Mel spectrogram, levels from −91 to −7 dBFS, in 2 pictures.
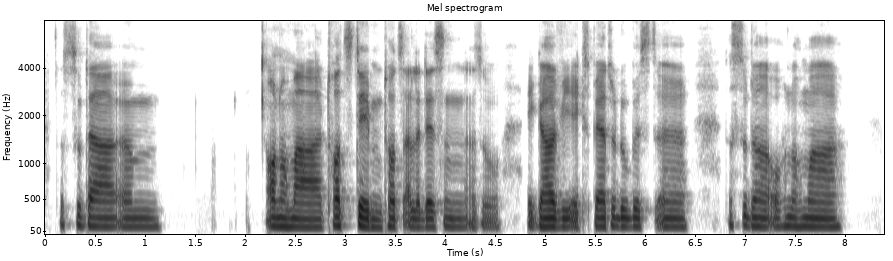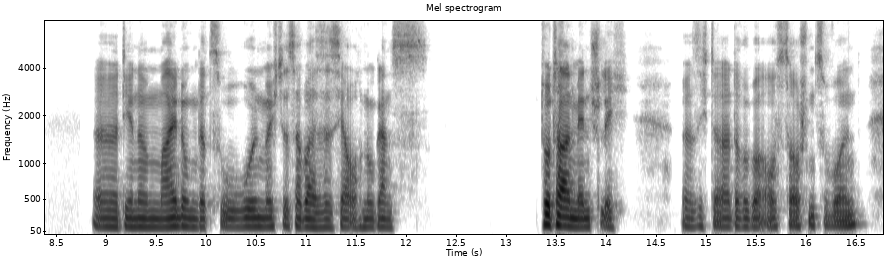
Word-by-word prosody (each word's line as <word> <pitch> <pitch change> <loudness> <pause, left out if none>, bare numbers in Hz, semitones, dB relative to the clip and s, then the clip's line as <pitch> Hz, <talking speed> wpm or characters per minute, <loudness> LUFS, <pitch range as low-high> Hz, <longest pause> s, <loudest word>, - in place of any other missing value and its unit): dass 135 - -10
du 135 - -4
da, 115 -1 +1
ähm 115 -1 -5 1.0
auch 125 - +3
noch 120 -1 +2
mal 110 -1 +3
trotzdem, 125 -4 +2
trotz 115 +1 -1
alle 110 0 0
dessen, 110 0 -2
also, - - -8 0.2
egal 115 -1 +3
wie 115 - 0
Experte 120 +1 -1
du 120 -1 +1
bist 115 0 -3
äh, 115 -1 -2 0.4
dass 135 0 -6
du 135 - -3
da 120 -2 +1
auch 115 +2 -4
noch 120 -2 -1
mal, 115 -1 0 0.9
äh, 115 -1 0
dir 115 -2 0
'ne 115 -1 +2
Meinung 115 +1 +3
dazu 115 - -3
holen 115 +1 +1
möchtest, 115 0 -2
aber 115 -1 +3
es 105 +1 -1
ist 105 -1 -3
ja 110 - +1
auch 110 - -3
nur 110 0 -2
ganz 110 -3 -5 1.2
total 135 -4 +9
menschlich, 115 0 0 0.5
äh, 120 -2 -4
sich 120 +1 -9
da 115 -1 -1
darüber 115 0 -2
austauschen 115 - -2
zu 65 - -8
wollen. 65 - -1
115 Hz, 170 wpm, -23 LUFS, 110-120 Hz, 1.2 s, total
